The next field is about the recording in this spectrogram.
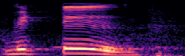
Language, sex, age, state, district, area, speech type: Tamil, female, 30-45, Tamil Nadu, Ariyalur, rural, read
